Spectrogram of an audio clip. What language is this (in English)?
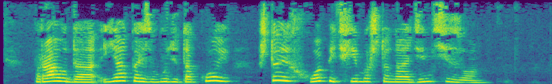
Belarusian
